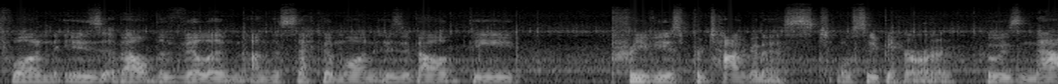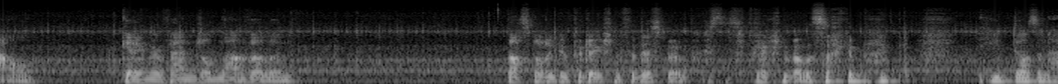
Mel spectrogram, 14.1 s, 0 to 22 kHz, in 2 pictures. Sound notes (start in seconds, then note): 9.0 laughing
